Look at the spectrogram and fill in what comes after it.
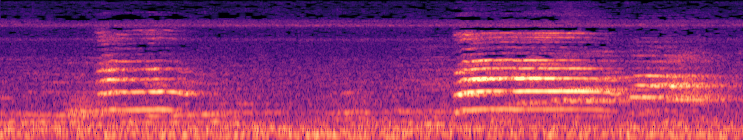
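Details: Orange male cat wanting to mate with a female: two clear harmonic meows, a short level one followed by a louder, longer one that sags then rises at the end, against a low steady hum.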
